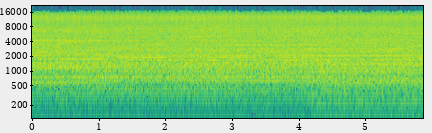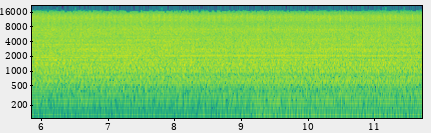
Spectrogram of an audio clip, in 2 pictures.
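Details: 2003 Subaru Forester, 178k miles, ~150 miles after head repair for a dropped valve guide: cold start harsh idle with rapid light ticking from driver side; exhaust valve clearance on driver-side front cylinder was .029 instead of ~.010, and adjusting it cured the noise.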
